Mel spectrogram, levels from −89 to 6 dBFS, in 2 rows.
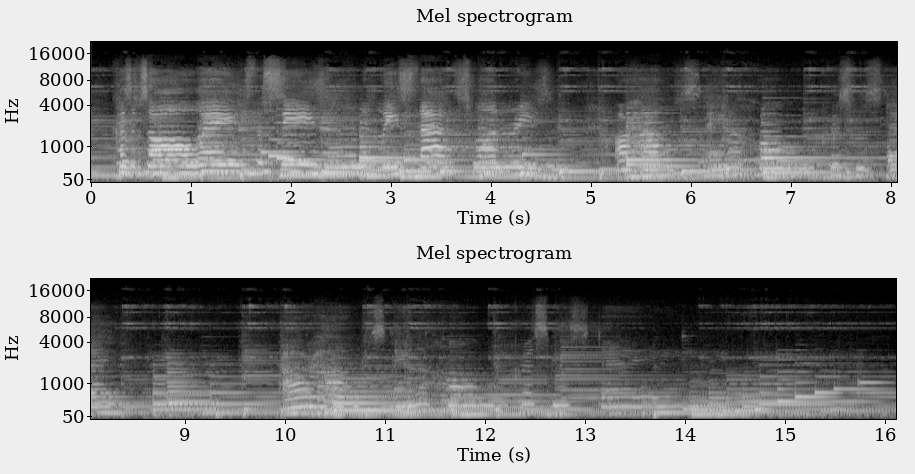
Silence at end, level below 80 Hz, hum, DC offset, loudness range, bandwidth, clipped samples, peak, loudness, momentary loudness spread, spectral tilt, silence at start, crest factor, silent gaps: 0 s; -44 dBFS; none; under 0.1%; 10 LU; 14 kHz; under 0.1%; 0 dBFS; -18 LUFS; 13 LU; -6 dB/octave; 0 s; 16 dB; none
